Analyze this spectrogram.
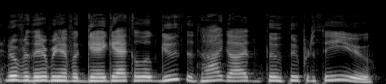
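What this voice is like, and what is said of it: Cartoon character voice impression. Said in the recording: “Now you're being Mr. Garrison. ... that was sounded like Mr. Mackey.”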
